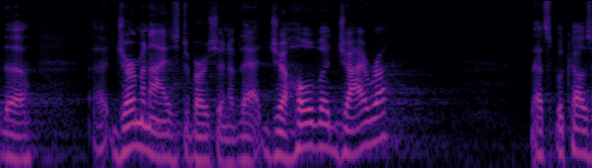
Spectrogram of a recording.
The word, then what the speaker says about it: Jehovah Jireh: germanized version of that Jehovah Jireh that's because in German the J is pronounced like a y ahwehire you've probably heard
